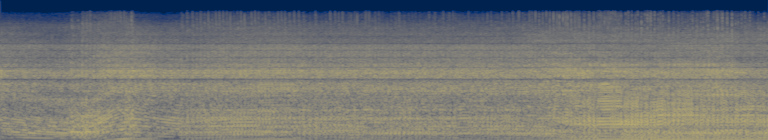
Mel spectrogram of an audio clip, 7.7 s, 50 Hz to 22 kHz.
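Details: Old two-stroke snow thrower revived after years of sitting, on about 40:1 premix and old fuel: revs up and settles into a steady buzzing run with no misses or knocks, sounding healthy.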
